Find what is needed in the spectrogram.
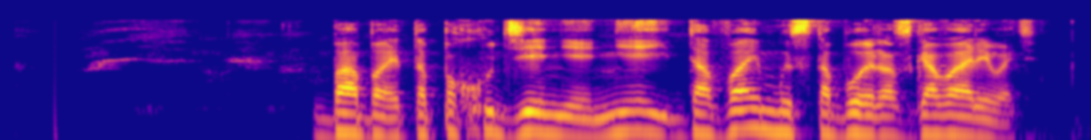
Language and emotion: Russian, angry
